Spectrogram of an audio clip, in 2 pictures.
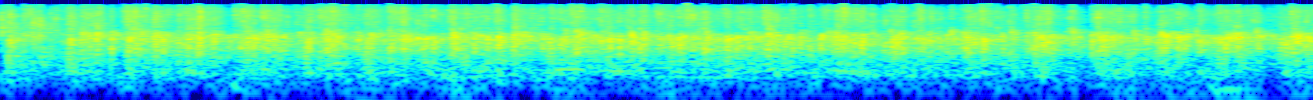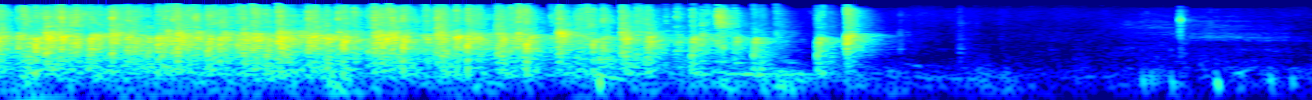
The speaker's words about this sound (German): Mit einem riesengroßen, fleischigen Applaus für Rebecca Lindauer.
